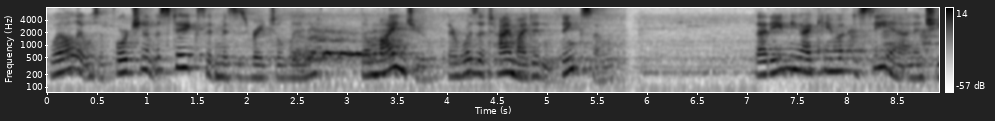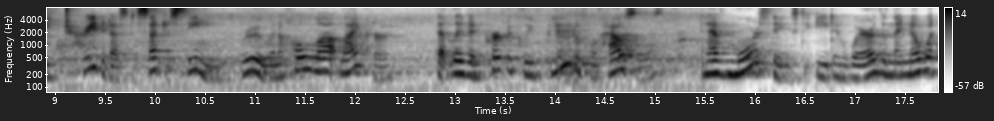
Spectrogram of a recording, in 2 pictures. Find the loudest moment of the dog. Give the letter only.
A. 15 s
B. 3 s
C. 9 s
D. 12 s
B.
